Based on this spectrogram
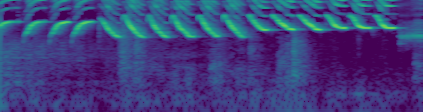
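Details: Yorkshire canary singing a training song, a rhythmic tour of sharp downward-sweeping whistled notes repeated about four times a second, ending on a short buzzy rolling trill.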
